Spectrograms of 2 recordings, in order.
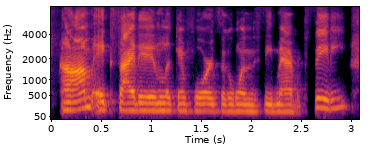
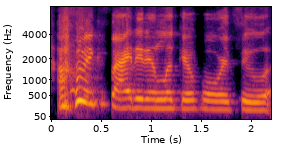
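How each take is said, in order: First: Said in the usual way. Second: Laughing. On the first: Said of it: "repeated list". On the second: Real, not acted. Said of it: "laughs, repeated".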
